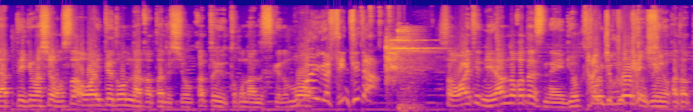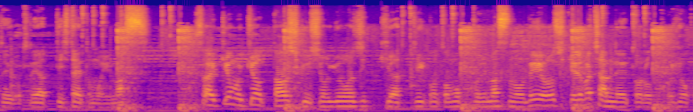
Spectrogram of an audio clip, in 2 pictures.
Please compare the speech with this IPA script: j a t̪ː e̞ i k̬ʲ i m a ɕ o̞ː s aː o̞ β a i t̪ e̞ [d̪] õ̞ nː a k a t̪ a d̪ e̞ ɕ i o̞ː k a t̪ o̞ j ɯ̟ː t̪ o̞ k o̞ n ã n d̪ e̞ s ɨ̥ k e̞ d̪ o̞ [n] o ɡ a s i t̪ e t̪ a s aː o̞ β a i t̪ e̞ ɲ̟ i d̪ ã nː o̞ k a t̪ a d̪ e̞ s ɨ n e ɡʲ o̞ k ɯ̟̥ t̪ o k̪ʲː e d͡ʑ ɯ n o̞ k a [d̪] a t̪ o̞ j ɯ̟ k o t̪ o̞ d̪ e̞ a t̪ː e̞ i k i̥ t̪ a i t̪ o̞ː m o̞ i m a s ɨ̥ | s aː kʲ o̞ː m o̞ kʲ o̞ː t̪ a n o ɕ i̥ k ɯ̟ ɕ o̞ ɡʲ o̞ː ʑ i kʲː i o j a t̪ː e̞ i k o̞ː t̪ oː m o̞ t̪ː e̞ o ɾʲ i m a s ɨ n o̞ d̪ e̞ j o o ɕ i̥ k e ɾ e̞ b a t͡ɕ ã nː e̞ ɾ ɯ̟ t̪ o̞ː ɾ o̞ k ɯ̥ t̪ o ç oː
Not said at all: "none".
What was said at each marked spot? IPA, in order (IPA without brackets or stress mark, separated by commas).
d̪, m, t̪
